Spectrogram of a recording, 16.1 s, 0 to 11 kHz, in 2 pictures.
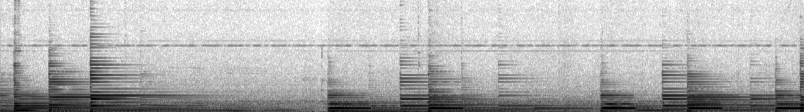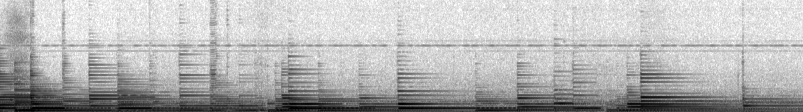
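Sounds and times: classical guitar fingerstyle: 0.0s - 16.0s.

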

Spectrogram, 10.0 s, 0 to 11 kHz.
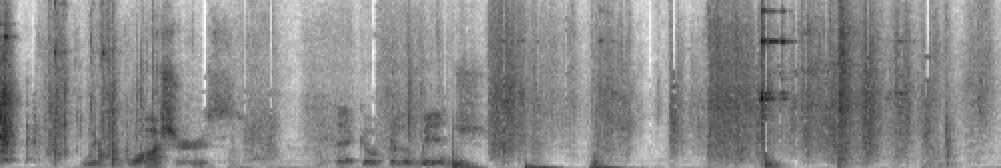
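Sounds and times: hands rummaging through hardware: 0.0s - 1.6s, 7.0s - 9.8s
heavy thumps: 4.4s - 6.5s.

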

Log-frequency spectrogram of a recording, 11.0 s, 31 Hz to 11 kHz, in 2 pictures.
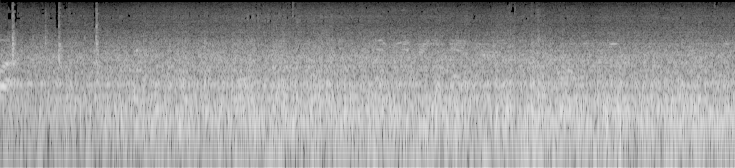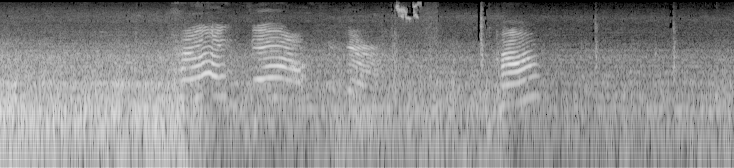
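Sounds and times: road and wind noise in car: 0.0s - 11.0s.

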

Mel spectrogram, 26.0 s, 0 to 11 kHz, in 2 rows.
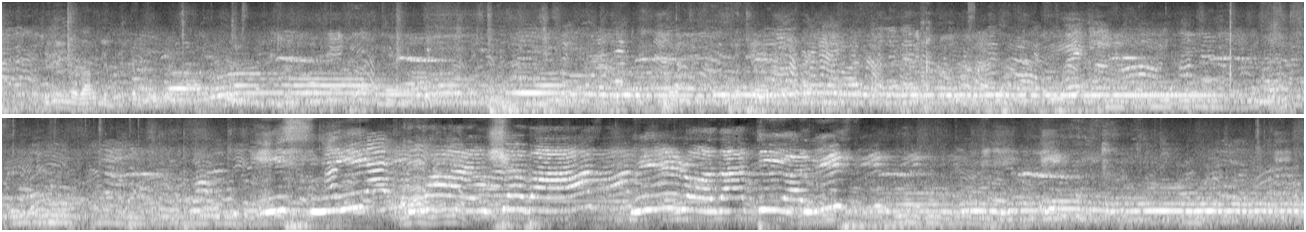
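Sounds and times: child chanting prayer over loudspeaker: 0.0s - 26.0s.

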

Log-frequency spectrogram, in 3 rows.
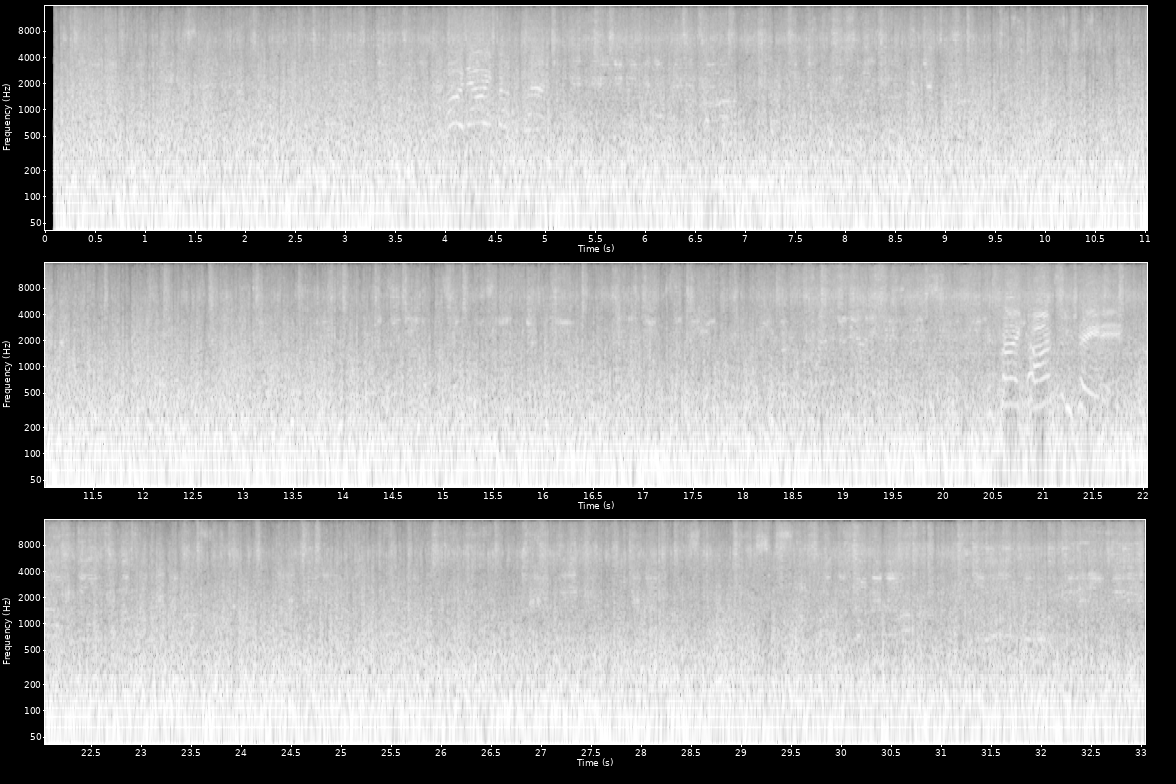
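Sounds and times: boat wake rushing: 0.1s - 33.0s
outboard motor roaring: 0.1s - 33.0s
wind buffeting microphone: 0.1s - 33.0s.

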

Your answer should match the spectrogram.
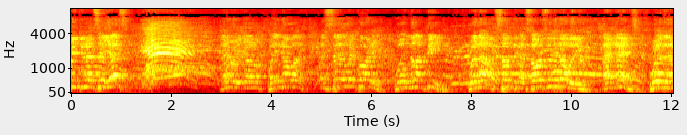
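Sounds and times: crowd cheering and whooping: 1.3s - 4.1s, 7.6s - 12.0s.

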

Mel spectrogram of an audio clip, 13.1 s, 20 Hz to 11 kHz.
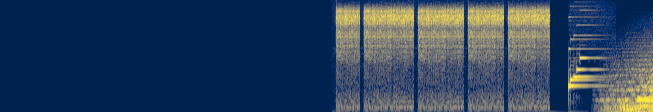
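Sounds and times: static hiss: 6.7s - 11.0s
electronic chime: 11.4s - 12.3s
logo jingle music: 11.4s - 13.0s.

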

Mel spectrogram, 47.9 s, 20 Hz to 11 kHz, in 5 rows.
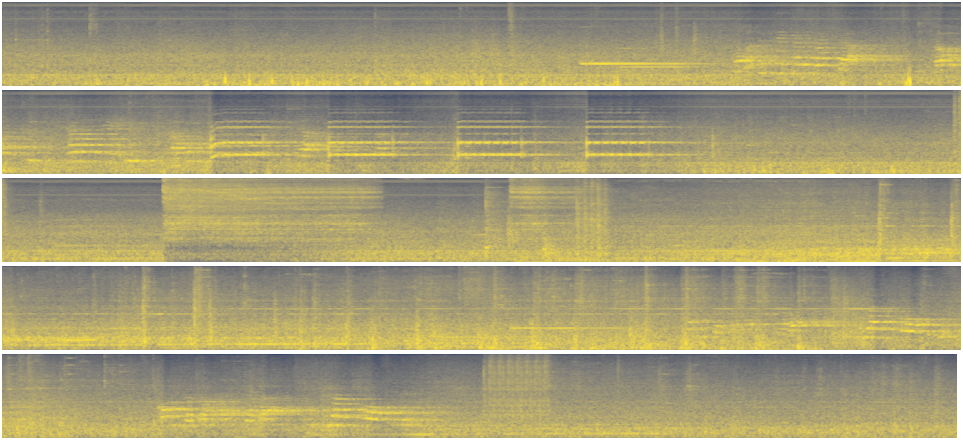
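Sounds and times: tram horn tones: 5.8s - 7.2s, 19.6s - 20.8s
loud hiss: 20.8s - 23.0s, 24.2s - 25.2s
tram motor hum: 22.0s - 40.0s.

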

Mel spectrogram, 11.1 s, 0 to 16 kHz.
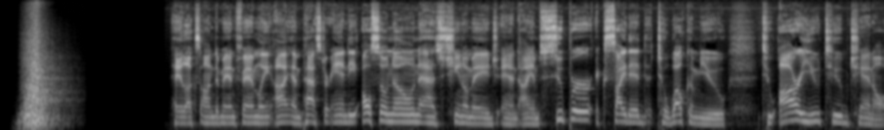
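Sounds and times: whoosh sound effect: 0.2s - 0.9s.

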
